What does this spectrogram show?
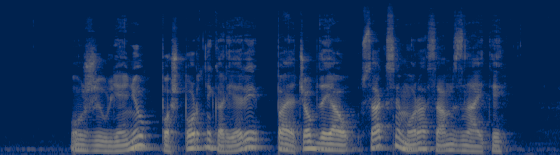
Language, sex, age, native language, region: Slovenian, male, 30-49, Slovenian, Gorica region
